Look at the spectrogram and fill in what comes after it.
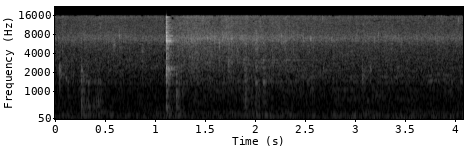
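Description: Chopped onion, garlic and ginger frying in hot coconut oil in a non-stick kadai: a steady sizzle. A few light scrapes near the start and one sharp knock about a second in come from a steel spoon striking the pan as the pieces are stirred.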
